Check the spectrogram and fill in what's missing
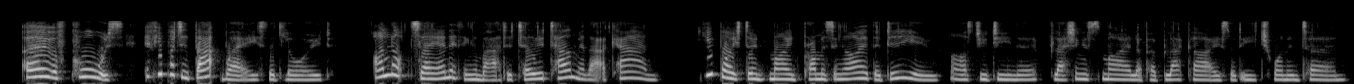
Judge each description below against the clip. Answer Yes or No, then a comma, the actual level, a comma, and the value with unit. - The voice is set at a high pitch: Yes, high, 235 Hz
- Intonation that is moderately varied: Yes, average, 4.5 semitones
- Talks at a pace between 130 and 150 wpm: No, fast, 205 wpm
